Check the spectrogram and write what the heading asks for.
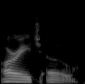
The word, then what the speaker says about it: Rho: little bit of reading here how do you pronounce the name on that it's rho that row row I mean it's that seems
